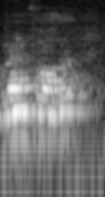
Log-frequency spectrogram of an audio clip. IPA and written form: ˈgrænfɑːðə (grandfather)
